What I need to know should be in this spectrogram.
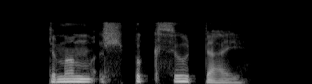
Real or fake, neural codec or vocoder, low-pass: fake; codec, 24 kHz, 6 kbps, HILCodec; 7.2 kHz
